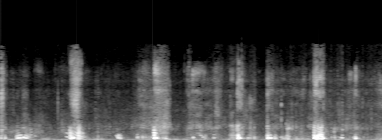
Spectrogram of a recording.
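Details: Puppies of the dogs Walking and Cartoon making short, breathy whimpers and soft squeaks in irregular bursts, roughly one each second, some louder than others, over a quiet background.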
